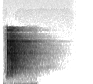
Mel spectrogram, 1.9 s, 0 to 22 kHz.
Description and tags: Reverb sounding metallic hit created by hitting a metal fork and spoon together
Microphone: Audio Technica ATR 2100
Software: FL Studio 10 to slow the audio down
anvil, hit, industrial, iron, metal, metallic, percussion, smelting, smithing, sound, weapon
